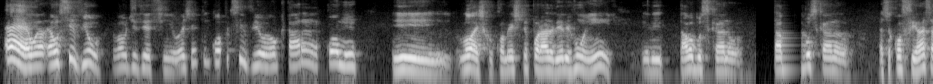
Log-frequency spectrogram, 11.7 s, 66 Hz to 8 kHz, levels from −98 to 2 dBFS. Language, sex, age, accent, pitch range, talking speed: Portuguese, male, 20-39, Brazilian, 140-175 Hz, 165 wpm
